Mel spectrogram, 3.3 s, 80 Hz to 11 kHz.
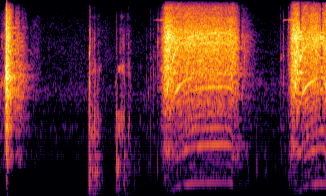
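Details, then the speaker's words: Milwaukee M18 Fuel cordless drill, about 10 years old, just repaired with new brushes after it died: short trigger pulls, then a steady whine rising and falling with the trigger, smooth with no grinding; runs as it should. "and it does like everything is supposed to do"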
